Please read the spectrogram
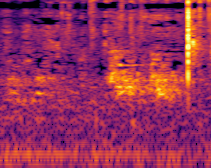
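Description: A dog gives one short, rough bark about a second in, followed by a single sharp click near the end.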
